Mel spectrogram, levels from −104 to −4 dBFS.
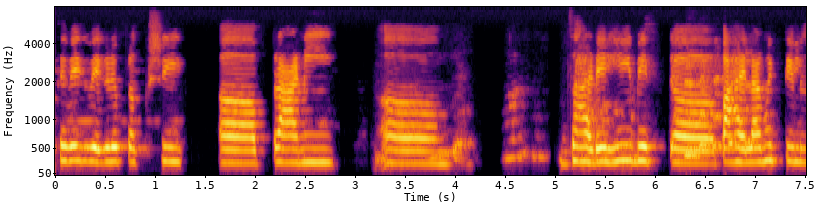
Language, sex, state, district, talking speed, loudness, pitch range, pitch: Marathi, male, Maharashtra, Dhule, 80 wpm, -16 LUFS, 235-265 Hz, 250 Hz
